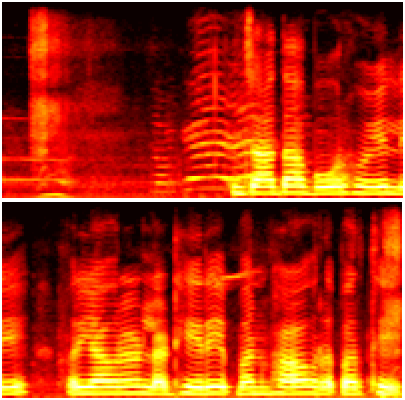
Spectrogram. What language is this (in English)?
Chhattisgarhi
